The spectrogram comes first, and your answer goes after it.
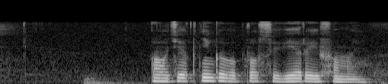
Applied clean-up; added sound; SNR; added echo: none; none; none; none.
